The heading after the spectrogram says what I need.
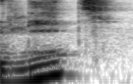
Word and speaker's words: lit: des lits. By the way, do you pronounce T? Let me check. Do you pronounce T? Lit.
